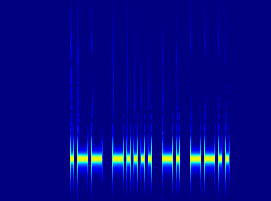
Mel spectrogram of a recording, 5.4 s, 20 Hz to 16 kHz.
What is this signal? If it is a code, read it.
Morse code, heard as a keyed tone, about 17 wpm, 700 Hz. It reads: W6NZ
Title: USA Call Signs - 4 Characters - Repeated 2x - 17wpm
